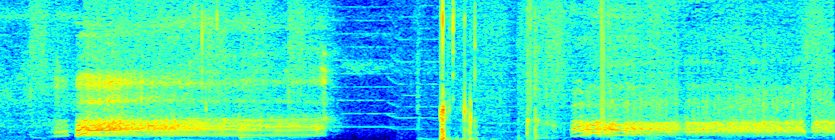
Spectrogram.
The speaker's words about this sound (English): I dare you to scream.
